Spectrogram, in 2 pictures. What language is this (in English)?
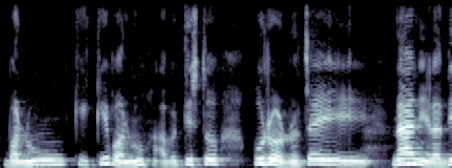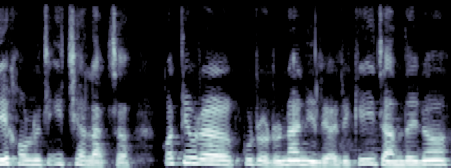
Nepali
